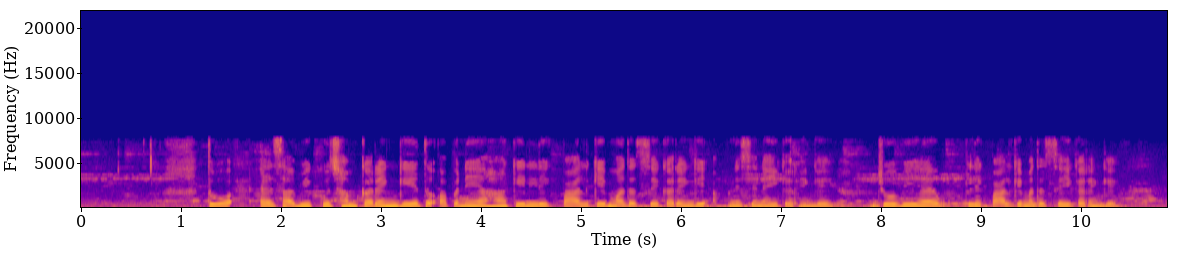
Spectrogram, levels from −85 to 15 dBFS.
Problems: none marked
